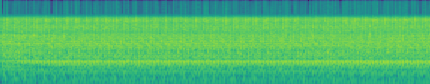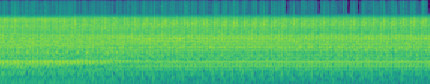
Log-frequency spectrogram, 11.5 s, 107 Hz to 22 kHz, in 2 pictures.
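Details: TDI diesel idling just after a cylinder head replacement: a steady, sharp, very regular tick of about 150 per minute; owner suspects a valve, cause uncertain.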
